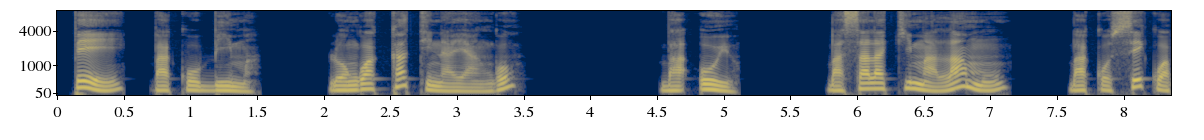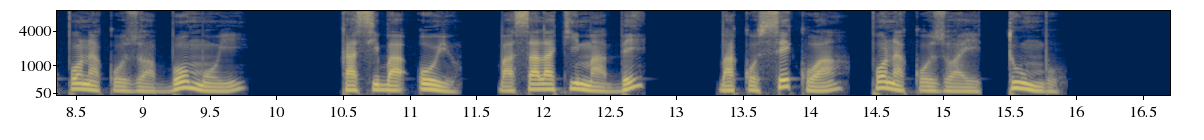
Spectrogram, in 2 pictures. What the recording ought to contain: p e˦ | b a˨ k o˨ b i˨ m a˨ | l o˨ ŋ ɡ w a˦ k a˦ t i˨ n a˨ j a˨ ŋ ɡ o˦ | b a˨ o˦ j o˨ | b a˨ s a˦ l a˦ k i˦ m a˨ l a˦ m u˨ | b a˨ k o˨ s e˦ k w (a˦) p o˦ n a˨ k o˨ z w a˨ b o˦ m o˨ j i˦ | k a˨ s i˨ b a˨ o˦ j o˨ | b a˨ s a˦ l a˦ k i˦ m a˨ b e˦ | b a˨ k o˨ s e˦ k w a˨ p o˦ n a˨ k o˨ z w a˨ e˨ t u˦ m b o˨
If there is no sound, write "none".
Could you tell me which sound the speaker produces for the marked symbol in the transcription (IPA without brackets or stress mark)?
a˨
